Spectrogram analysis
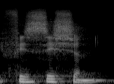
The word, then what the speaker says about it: physician: a fizzy drink fizzy physician f z so it's a voiced z z that is almost disappears physician and the stress on the SI or the Z physician can also talk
